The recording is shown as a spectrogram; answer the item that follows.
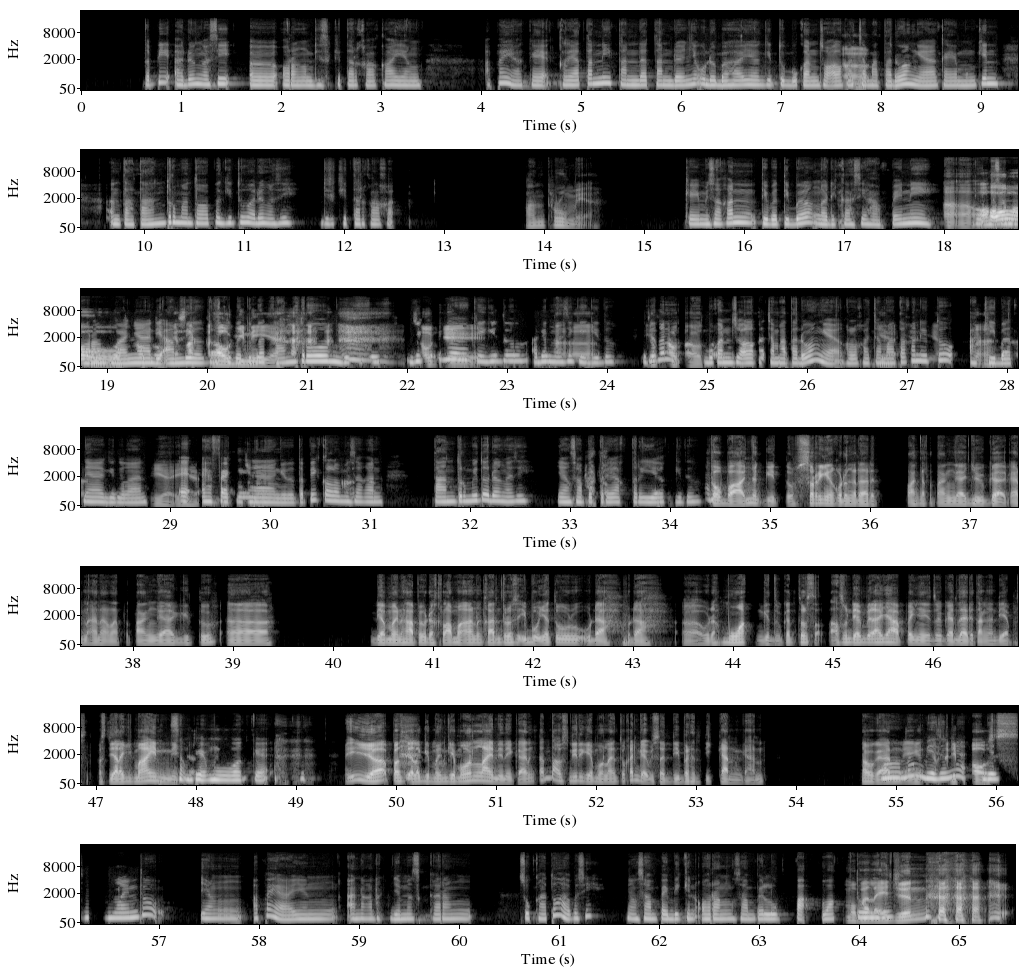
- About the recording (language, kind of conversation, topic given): Indonesian, podcast, Bagaimana sebaiknya kita mengatur waktu layar untuk anak dan remaja?
- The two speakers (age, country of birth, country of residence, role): 20-24, Indonesia, Hungary, guest; 25-29, Indonesia, Indonesia, host
- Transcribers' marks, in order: chuckle; unintelligible speech; other background noise; chuckle; in English: "online"; in English: "online"; in English: "di-pause"; chuckle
